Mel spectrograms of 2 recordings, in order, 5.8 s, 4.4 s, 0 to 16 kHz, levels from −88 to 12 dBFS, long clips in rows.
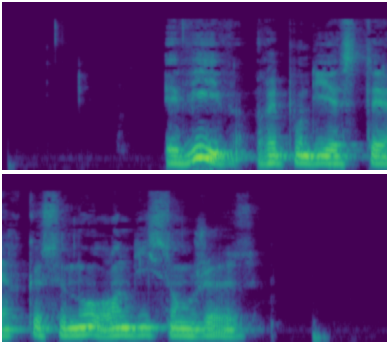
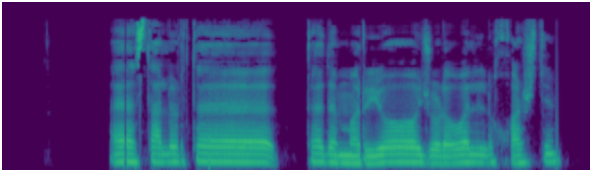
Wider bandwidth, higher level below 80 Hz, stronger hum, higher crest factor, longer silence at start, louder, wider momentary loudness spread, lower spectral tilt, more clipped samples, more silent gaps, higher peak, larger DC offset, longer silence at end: about the same, 11.5 kHz vs 11.5 kHz; first, -52 dBFS vs -60 dBFS; neither; about the same, 18 dB vs 22 dB; first, 1.2 s vs 0.8 s; first, -20 LUFS vs -25 LUFS; about the same, 11 LU vs 9 LU; first, -7 dB/octave vs -4.5 dB/octave; neither; neither; about the same, -4 dBFS vs -4 dBFS; neither; first, 1.05 s vs 0.2 s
